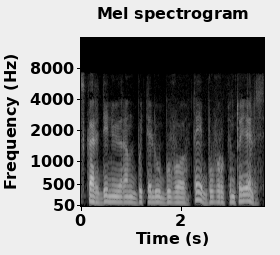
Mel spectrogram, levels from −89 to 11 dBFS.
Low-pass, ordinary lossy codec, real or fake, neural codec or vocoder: 7.2 kHz; MP3, 48 kbps; real; none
